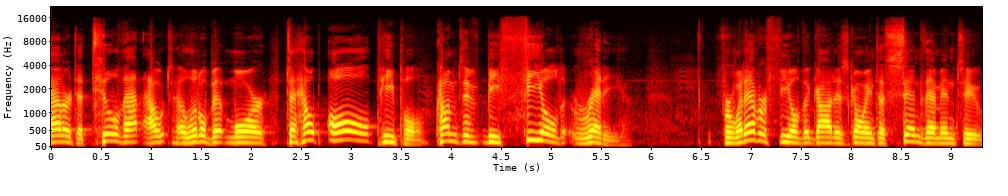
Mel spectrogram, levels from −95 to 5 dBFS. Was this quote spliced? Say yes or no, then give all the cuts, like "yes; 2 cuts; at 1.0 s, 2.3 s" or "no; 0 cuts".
yes; 2 cuts; at 2.3 s, 3.8 s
